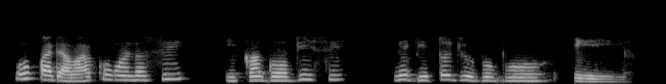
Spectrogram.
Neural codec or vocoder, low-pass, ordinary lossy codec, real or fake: codec, 44.1 kHz, 2.6 kbps, SNAC; 3.6 kHz; none; fake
